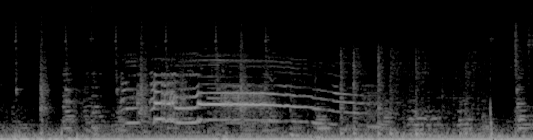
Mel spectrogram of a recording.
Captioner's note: rooster crows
